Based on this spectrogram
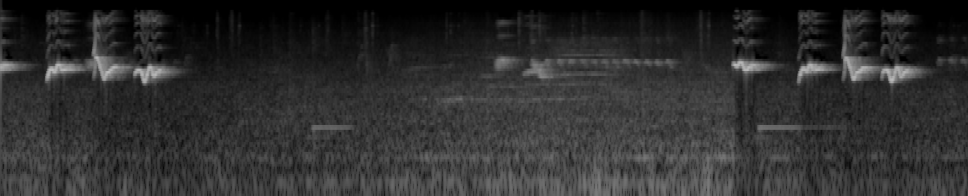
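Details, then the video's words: Chim ngũ sắc singing in loud, sharp whistled phrases. Three descending notes open the recording, then come softer, lower warbling and a thin tone, then four more bright whistles near the end. "Chim Ngũ Sắc Hót Hay/ Chim Ngũ Sắc Kích Trống Căng Lửa"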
